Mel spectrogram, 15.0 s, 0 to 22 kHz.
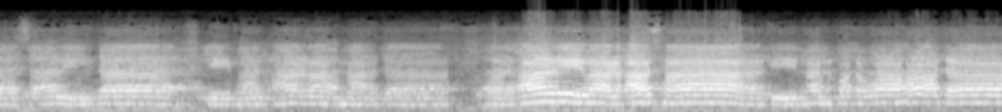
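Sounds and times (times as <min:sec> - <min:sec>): sustained accompaniment tone: 0:00.0 - 0:15.0.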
